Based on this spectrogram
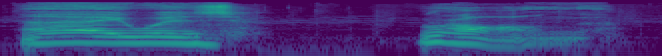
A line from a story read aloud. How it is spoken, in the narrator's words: he mumbled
